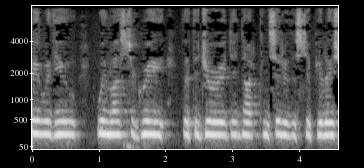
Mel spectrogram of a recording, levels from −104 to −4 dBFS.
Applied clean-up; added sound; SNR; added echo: none; none; none; none.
